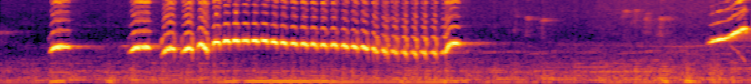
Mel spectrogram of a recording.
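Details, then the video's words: Morning birdsong over rice fields: two short whistles, then a fast trill of many clear notes drifting downward over about three seconds, closing with a rising note; another whistled phrase begins at the end. "SUASANA PAGI DI SAWAH SAMBIL DENGERIN KICAUAN BURUNG"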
